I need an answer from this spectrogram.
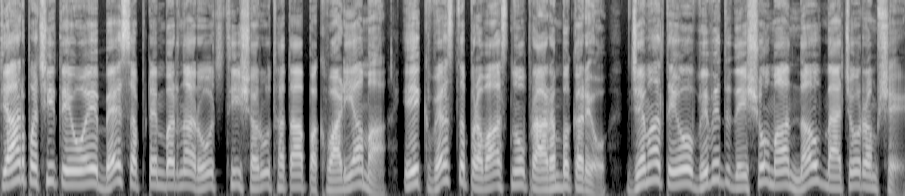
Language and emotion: Gujarati, neutral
